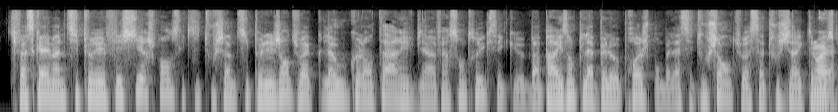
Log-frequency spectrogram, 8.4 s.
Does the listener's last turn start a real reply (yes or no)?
no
